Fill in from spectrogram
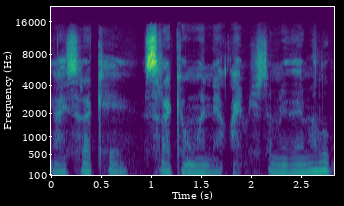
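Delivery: hushed, hurried wondering to oneself; whispered inner thoughts. Retold or imitated. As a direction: whisper it like a retold private thought. Retelling her faint, anxious thoughts.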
